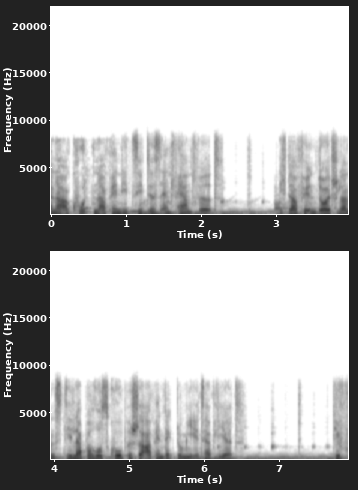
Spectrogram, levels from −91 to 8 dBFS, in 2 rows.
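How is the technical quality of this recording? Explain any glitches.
The recording has three timing glitches, all from a call path with its usual codec coloring and high frequencies cut off above about 8 kHz.

At 3.05 to 3.07 s there is a skip ahead. About a second of sound was dropped. Playback jumps forward with no gap.

From 3.61 to 3.83 s and from 5.01 to 6.11 s there is a jitter buffer speed-up. The buffer held more audio than it aims for. It trimmed short pitch-period slices, roughly 40 ms and then about a tenth of a second. The sound runs 14% and 10% fast at unchanged pitch, so it feels hurried.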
